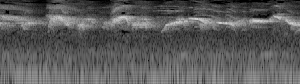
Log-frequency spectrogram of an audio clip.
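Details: Chinese hwamei singing: a loud, continuous, high, varied warble of rapid slurred whistles and trills, with phrases rising and falling without pause.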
